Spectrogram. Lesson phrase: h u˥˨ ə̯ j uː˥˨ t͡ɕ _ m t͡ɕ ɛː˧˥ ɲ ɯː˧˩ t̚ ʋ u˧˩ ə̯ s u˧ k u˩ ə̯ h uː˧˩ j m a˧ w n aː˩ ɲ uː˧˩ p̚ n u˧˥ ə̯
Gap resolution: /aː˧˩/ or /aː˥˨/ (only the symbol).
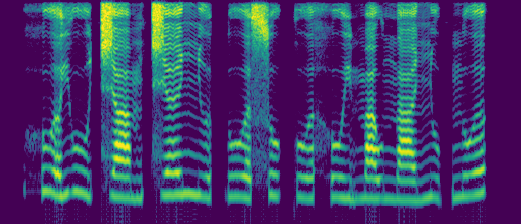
aː˧˩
